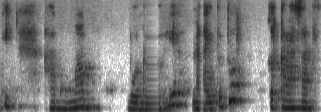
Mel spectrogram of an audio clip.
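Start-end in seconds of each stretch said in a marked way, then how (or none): 0.0-2.3 soft, low-key insult with a smile; smiling put-down. Shown as a demonstration. Parent belittling a child, smiling and soft. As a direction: insult them quietly, as if smiling. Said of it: "misalnya dengan senyum-senyum".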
